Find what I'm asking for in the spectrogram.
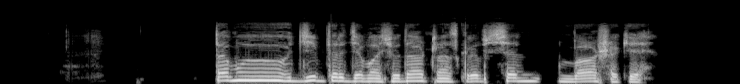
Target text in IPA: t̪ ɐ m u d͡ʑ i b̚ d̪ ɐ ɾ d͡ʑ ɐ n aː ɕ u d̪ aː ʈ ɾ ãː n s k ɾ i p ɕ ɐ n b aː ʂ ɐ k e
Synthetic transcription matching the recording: t̪ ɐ m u d͡ʑ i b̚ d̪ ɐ ɾ d͡ʑ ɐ m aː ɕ u d̪ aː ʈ ɾ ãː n s k ɾ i p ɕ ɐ n b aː ʂ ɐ k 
